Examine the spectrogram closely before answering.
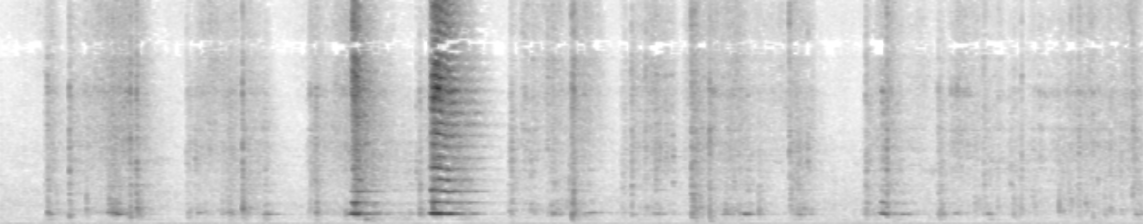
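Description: Red plastic party cups being slid and shuffled on a glass tabletop: a run of quick taps and scrapes, with two louder pitched squeaks about three and a half and four and a half seconds in.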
